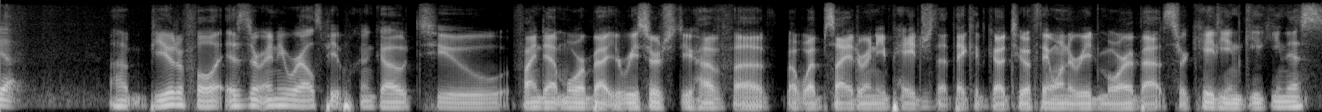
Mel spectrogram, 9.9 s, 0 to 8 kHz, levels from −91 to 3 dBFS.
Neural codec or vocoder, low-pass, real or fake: none; 7.2 kHz; real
